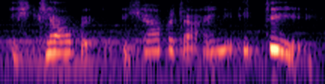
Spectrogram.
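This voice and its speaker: A woman's voice: sits high, steady tone, measured pace, vocal fry, a little mellow. A composed female employer in a radio play, with music behind her. She speaks formally and courteously, with businesslike authority. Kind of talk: German radio drama acting.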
